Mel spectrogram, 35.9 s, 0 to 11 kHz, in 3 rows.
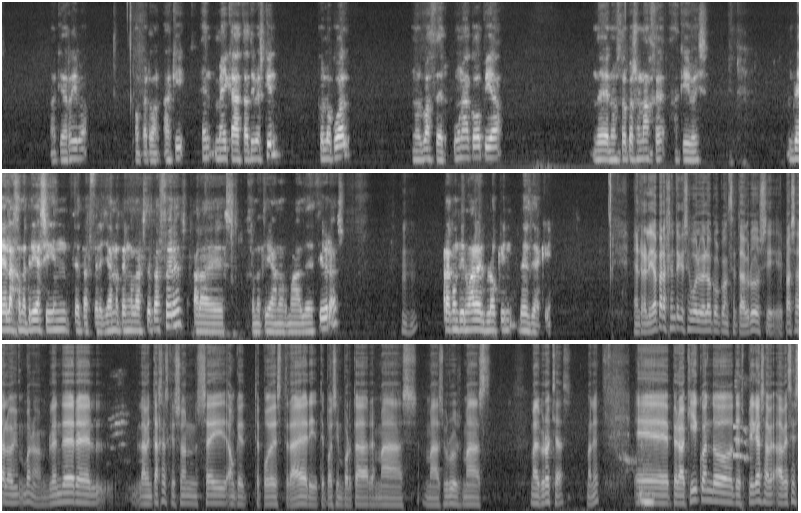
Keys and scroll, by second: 11.8-12.4 typing, 15.7-17.1 typing, 20.3 shift+f, 34.7-35.7 typing.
